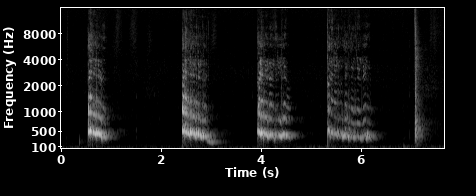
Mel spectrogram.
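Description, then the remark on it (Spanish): A turkey gobbles four times, each a warbling, rattling burst about a second long that trails downward, with pauses between calls and a short sharp click at the end. “Los pavos dicen glu glu en español.”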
